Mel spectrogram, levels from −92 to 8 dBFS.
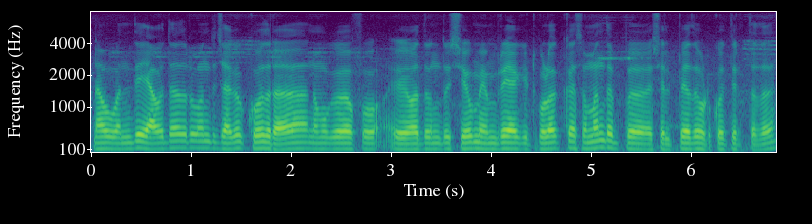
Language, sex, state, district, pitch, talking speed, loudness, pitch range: Kannada, male, Karnataka, Bijapur, 125 Hz, 140 wpm, -16 LUFS, 120-130 Hz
